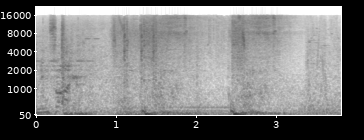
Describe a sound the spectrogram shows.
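Gunfire and explosions boom in quick bursts.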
